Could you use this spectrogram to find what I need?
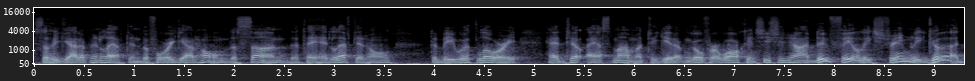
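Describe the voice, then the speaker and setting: A man speaks at a very fast pace with ordinary pitch variation. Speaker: pastor. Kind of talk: sermon. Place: church.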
